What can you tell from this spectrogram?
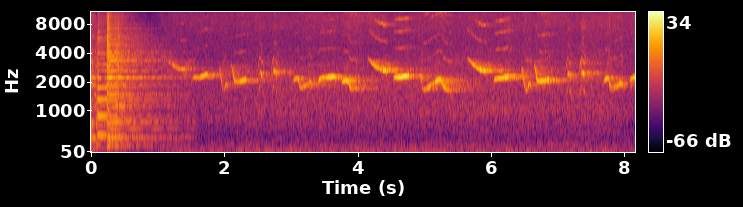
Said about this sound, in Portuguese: Pois é, esse é o famoso canto do sabiá, né? Que, enfim, é, esse aqui foi gravado pertinho aqui de casa, na Asa Sul de Brasília, numa árvore que ele estava cantando, a gente conseguiu capturar.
